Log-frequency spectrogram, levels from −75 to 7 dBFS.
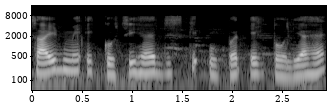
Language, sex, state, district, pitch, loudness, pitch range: Hindi, female, Punjab, Pathankot, 155 Hz, -22 LUFS, 145-165 Hz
